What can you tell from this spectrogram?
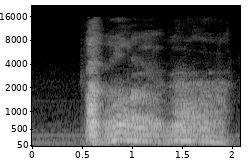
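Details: Shih Tzu Ssong, angry, lets out a single sustained growl that starts with a sharp onset and holds a gravelly, low, slightly wavering tone for about one and a half seconds indoors.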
